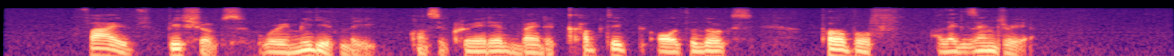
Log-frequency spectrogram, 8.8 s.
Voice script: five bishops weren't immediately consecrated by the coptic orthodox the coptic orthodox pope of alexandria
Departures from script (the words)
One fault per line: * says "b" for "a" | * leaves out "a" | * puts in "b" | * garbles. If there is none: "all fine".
* says "were" for "weren't"
* leaves out "the coptic orthodox"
